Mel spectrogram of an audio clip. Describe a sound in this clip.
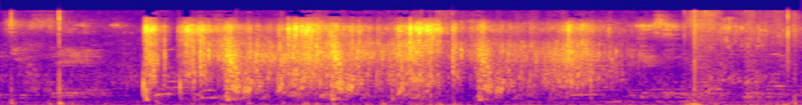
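Water splashes and swishes.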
